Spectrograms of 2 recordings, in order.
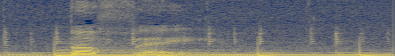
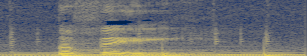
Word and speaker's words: buffet: second syllable number six in british english the word would be pronounced buffet buffet with stress on the first syllable in american english the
